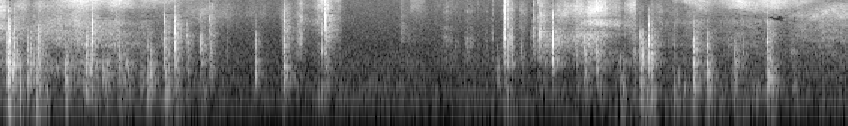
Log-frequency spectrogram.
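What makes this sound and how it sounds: Fingers turn the crinkly coated pages of an open glossy paper magazine, making quick, bright crackles and soft rustles. A run of crisp bursts is followed by a brief near-silent pause, then another flurry of crinkling page turns, all quiet and close.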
